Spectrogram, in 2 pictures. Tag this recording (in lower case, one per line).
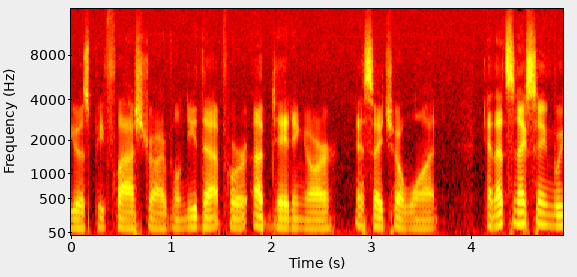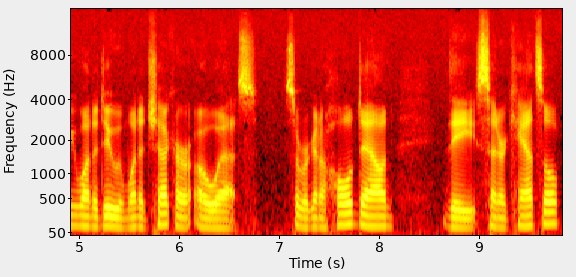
speech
